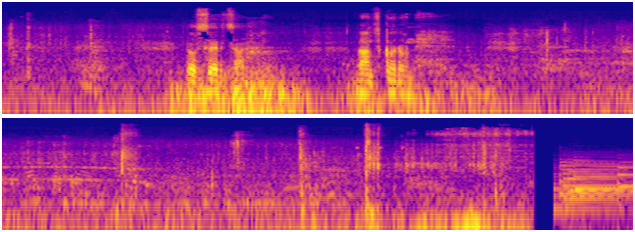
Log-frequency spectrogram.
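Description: Bicycle tyres rattle over cobblestones.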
